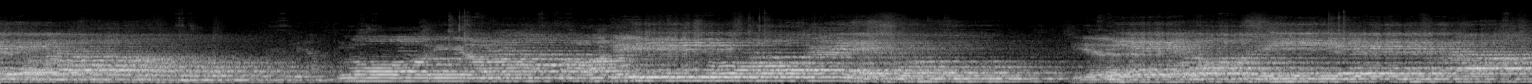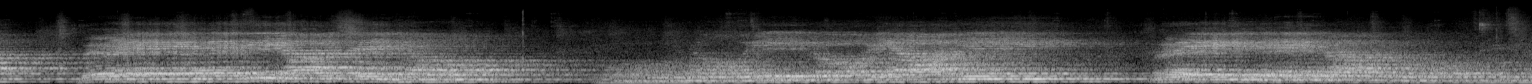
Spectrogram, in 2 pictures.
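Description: Choir singing a slow sacred chant in long sustained phrases of about five seconds each, with short pauses for breath between them.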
